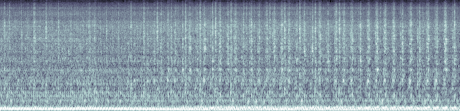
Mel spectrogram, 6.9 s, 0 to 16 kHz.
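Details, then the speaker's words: 1975 Chevy Nova 350 four-speed, sitting since 1987, started after fuel line and oil work, running off the tank. Deep, heavy V8 idle with a slightly unsettled rhythm while cold, no knocks, junk burning off the headers; likely the choke still settling the uneven cold idle. "sounds good sounds like the choke is trying to figure itself out"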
